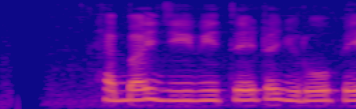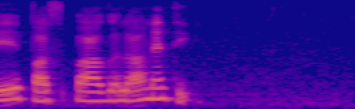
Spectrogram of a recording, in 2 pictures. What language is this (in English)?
Sinhala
